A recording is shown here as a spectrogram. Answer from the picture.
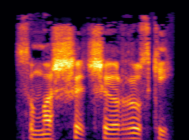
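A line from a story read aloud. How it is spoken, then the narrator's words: Spoken through gritted teeth. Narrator (Russian): процедила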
